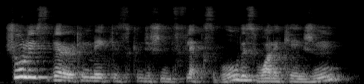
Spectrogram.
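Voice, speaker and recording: Narrator doing a flustered nice diner guy, lively voice, echoey. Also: mid-range voice, brisk, close to an everyday voice. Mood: earnest. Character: anxious, well-meaning male diner.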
